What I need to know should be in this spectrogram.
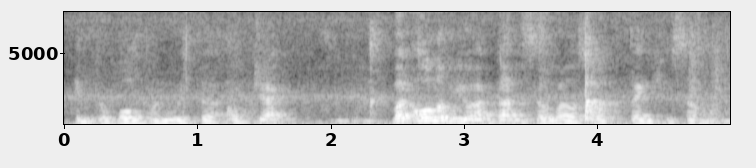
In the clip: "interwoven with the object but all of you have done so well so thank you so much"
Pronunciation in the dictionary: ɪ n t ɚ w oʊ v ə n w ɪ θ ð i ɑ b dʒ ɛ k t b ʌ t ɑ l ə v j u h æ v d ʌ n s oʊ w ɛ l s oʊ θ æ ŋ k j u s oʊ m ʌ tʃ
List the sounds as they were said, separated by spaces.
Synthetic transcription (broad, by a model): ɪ n t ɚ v oʊ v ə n w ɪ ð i ɑ b dʒ ɛ k t b ʌ t ɑ l ə v j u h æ v d ʌ n s oʊ w ɛ l s oʊ θ æ ŋ k j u s oʊ m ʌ tʃ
